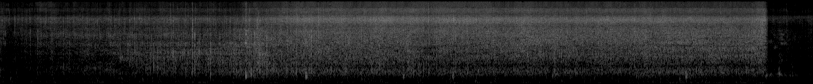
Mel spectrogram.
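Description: Washed Gobindobhog rice hits a pan of lightly fried onions, and the steady sizzle jumps louder as it goes in, crackling continuously for several seconds before cutting off abruptly near the end.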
